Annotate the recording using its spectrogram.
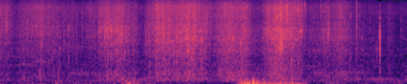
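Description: A hand rustles through dry grass.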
